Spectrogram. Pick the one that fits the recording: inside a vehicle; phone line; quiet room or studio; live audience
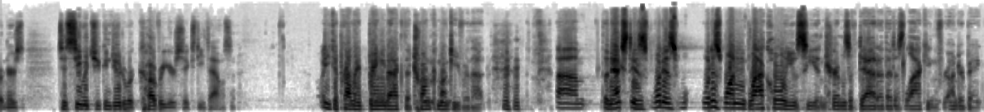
live audience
